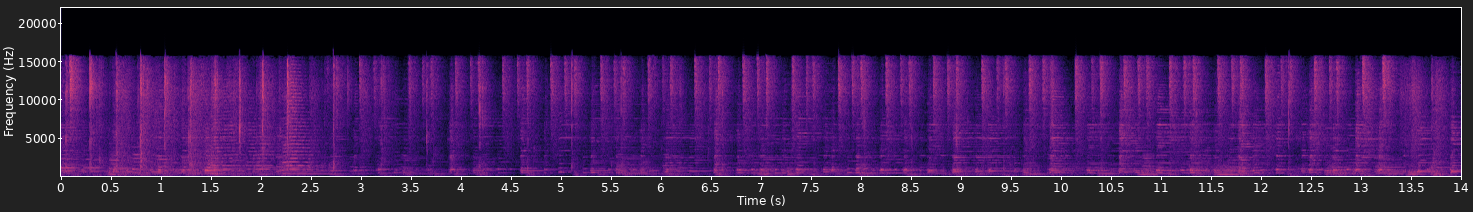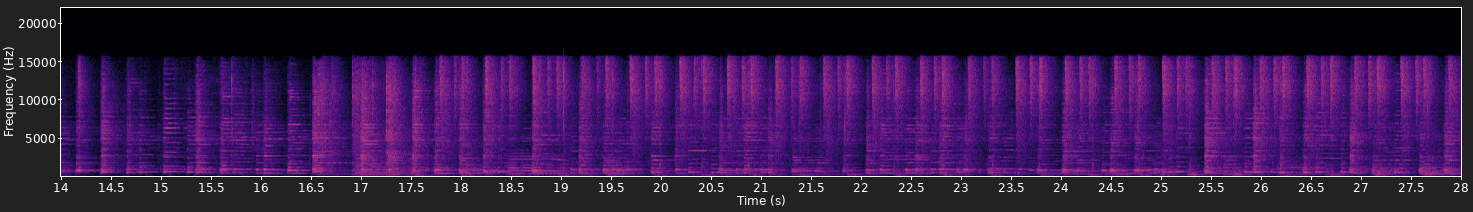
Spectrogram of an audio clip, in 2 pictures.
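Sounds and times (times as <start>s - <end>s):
saxophone: 0.0s - 4.1s
sousaphone bass: 0.0s - 14.2s, 16.8s - 28.0s
trumpet: 0.0s - 14.2s, 16.7s - 23.3s
drum kit: 0.0s - 14.7s, 16.5s - 28.0s
banjo: 0.0s - 28.0s
clarinet: 0.0s - 28.0s.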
